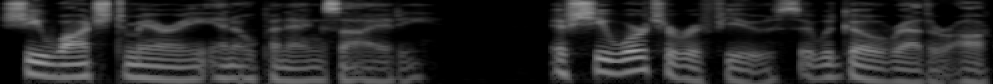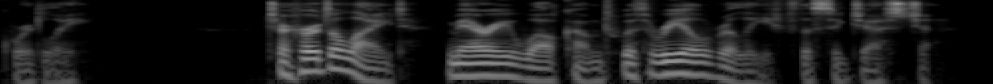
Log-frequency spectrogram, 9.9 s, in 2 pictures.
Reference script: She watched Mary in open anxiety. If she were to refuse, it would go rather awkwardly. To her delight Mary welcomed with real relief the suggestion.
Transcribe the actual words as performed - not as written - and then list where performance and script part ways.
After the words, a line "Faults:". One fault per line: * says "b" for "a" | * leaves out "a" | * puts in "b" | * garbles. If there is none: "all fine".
She watched Mary in open anxiety. If she were to refuse, it would go rather awkwardly. To her delight Mary welcomed with real relief the suggestion.
Faults:
all fine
